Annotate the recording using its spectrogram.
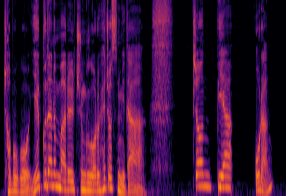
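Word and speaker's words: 真: 그래서 쩐 자체는 맞아요.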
